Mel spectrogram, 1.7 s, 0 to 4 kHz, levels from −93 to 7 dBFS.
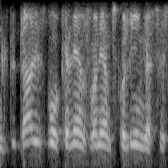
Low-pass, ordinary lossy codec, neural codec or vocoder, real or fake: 3.6 kHz; Opus, 16 kbps; vocoder, 44.1 kHz, 128 mel bands, Pupu-Vocoder; fake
